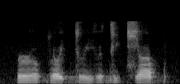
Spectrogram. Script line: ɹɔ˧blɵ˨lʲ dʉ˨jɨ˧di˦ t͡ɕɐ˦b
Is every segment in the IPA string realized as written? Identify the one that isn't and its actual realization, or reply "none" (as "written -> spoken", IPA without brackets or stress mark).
ɔ˧ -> ɵ˧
